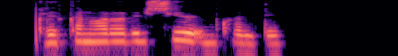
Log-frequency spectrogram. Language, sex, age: Icelandic, female, 30-39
